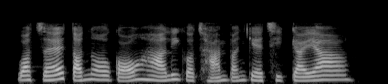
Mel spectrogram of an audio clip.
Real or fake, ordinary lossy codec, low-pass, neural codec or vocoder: real; MP3, 64 kbps; 7.2 kHz; none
